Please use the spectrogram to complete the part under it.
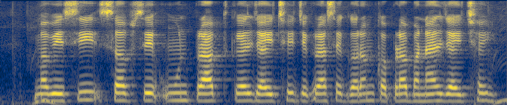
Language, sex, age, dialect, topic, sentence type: Magahi, male, 18-24, Western, agriculture, statement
